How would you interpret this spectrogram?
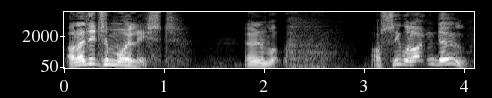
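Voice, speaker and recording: A man's voice: sits high, big pitch swings, normal speed, no room sound, clean studio sound. A man playing a put-upon, obliging odd-job man in a radio play, talking in a wry, incredulous, conversational way. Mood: hesitant, obliging.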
